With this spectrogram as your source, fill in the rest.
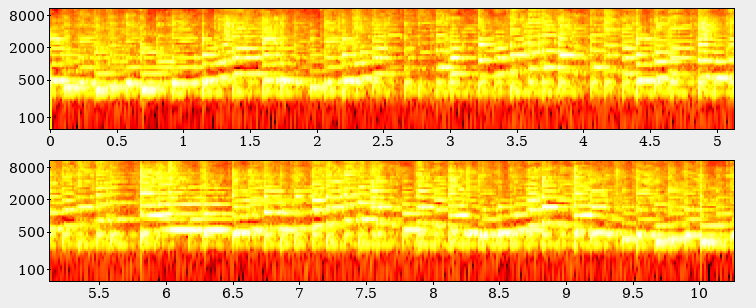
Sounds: playing mandolin

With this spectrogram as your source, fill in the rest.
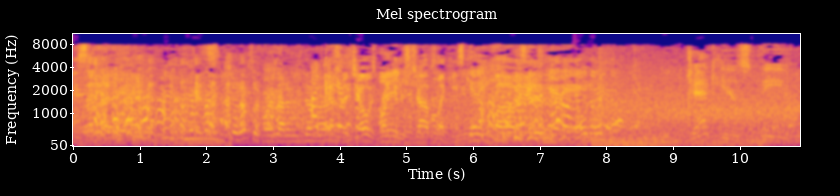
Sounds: Speech

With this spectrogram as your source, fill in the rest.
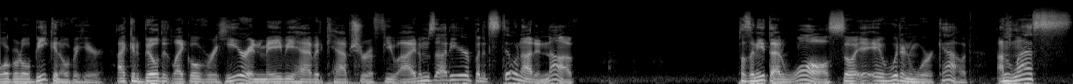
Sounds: Speech

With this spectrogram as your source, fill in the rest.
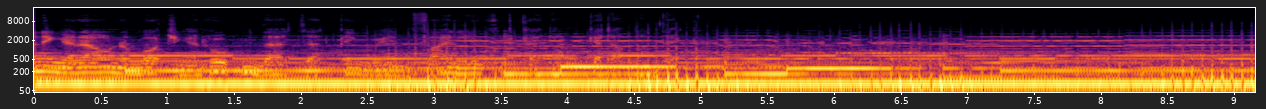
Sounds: Ambient music

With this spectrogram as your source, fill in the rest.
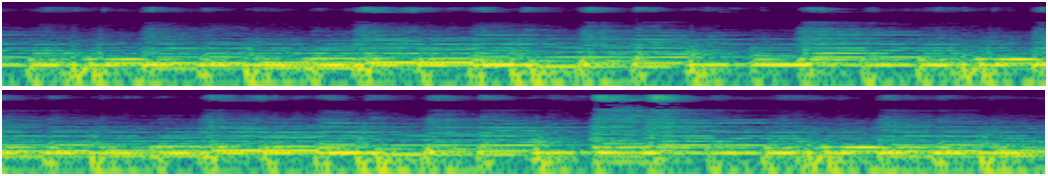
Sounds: Music, Musical instrument, inside a large room or hall

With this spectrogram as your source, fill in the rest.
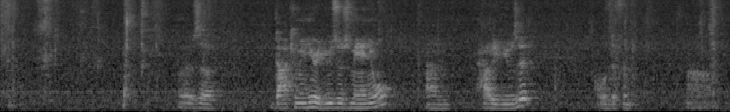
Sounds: Speech

